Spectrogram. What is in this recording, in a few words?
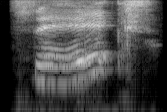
kids counting "six"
